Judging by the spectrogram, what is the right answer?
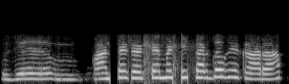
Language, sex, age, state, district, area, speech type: Hindi, female, 60+, Madhya Pradesh, Jabalpur, urban, conversation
